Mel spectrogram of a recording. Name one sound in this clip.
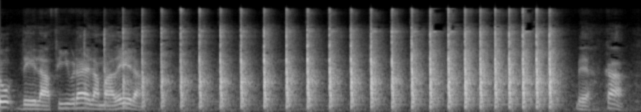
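A hammer taps rapidly on a screwdriver handle.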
